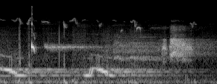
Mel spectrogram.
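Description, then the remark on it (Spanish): An owl hoots in a few drawn-out, wavering tones that rise and fall, set against a soft, steady nighttime hum with no one talking. “búho, pues era la clave para poder salir de sus cuevas y andar merodeando por ahí.”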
